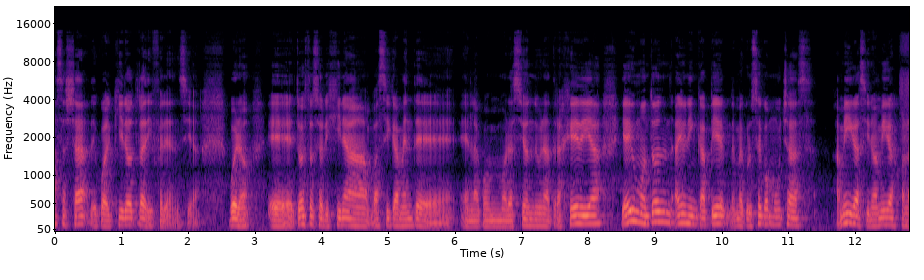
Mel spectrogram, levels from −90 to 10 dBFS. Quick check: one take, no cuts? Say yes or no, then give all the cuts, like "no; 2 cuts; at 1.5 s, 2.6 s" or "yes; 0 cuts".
yes; 0 cuts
